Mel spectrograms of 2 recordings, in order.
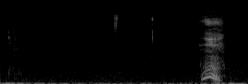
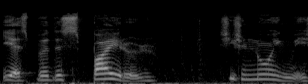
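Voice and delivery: usual speaking voice

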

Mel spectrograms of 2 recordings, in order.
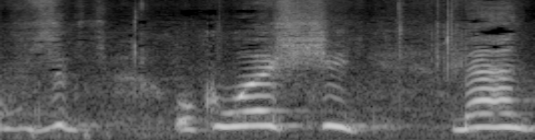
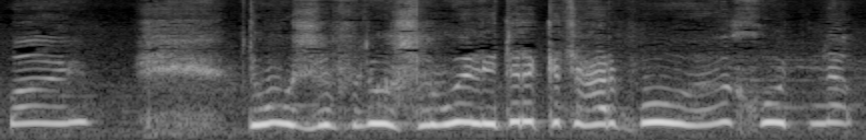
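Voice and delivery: crying; 4 semitones higher, 4 dB louder than usual. Real, not acted. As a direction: voice breaking, higher through tears. Crying about her late father.

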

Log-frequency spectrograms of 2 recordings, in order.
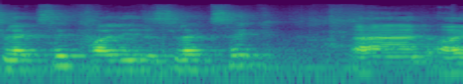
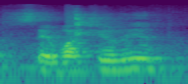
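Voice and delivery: ordinary talk

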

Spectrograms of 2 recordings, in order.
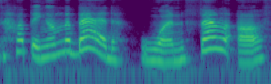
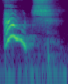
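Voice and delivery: ouch; 3 dB louder than usual. Acted. Bunny bumps head.

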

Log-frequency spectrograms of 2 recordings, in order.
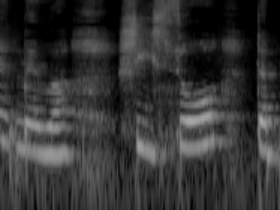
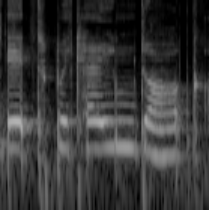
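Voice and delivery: ordinary delivery, nothing marked

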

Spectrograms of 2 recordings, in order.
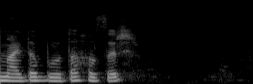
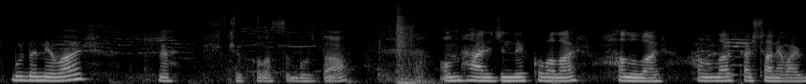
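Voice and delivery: ordinary delivery

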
